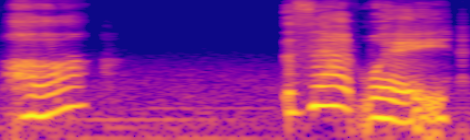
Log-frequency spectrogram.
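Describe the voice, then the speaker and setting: A woman voicing a frail, gentle, forgetful old woman in an anime game, wistful and halting. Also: high-pitched, expressive, heavily acted. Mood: puzzled.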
